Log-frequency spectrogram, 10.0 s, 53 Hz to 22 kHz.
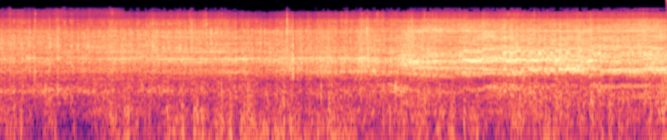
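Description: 2023 KTM Freeride E-XC electric dirt bike ridden over a bumpy dirt trail: a steady rumble and rattle of chassis, chain and tyres over rough ground, with many small knocks. A high whine from the electric motor and chain drive gets louder about six seconds in, as the bike picks up power.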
